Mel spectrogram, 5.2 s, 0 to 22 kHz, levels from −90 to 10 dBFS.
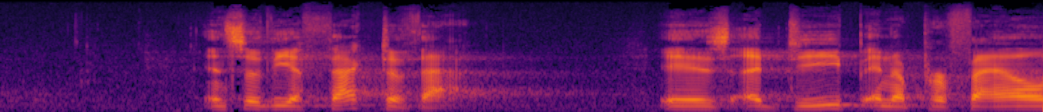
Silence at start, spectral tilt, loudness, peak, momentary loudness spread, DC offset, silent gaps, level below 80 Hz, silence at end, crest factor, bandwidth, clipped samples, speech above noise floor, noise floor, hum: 1 s; 0 dB/octave; -19 LUFS; -2 dBFS; 8 LU; under 0.1%; none; -70 dBFS; 0 s; 22 dB; over 20 kHz; under 0.1%; 32 dB; -53 dBFS; none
